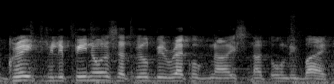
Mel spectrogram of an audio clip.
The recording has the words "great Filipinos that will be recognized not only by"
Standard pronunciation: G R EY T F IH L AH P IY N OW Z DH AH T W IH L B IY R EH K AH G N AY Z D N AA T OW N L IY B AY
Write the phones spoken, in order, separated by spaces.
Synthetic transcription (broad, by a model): G R EY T F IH L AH P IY N OW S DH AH T W IH L B IY R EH K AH G N AY S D N AA T OW N L IY B AY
